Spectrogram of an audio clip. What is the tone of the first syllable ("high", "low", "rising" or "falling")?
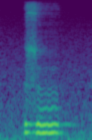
high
